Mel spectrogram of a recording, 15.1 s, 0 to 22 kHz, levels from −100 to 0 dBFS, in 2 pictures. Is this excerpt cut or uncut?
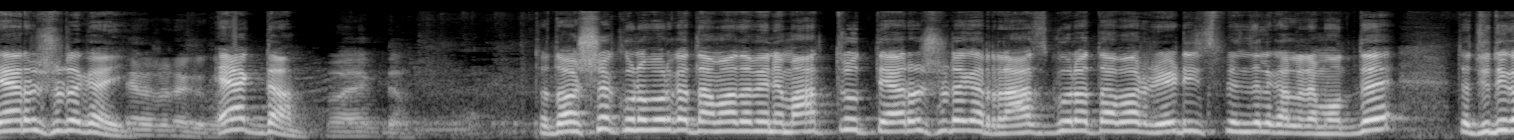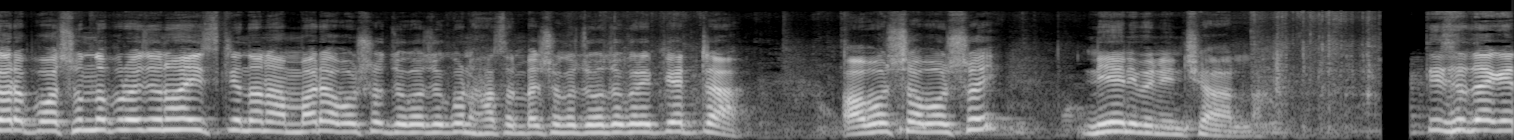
uncut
